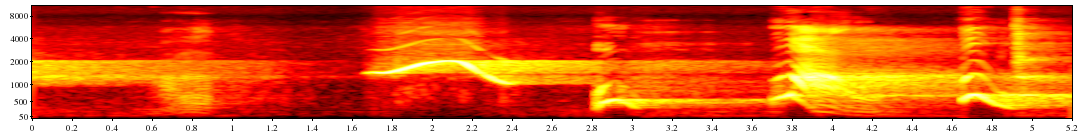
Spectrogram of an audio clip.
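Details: Common hill myna, subspecies intermedia, from Thailand, giving a loud rising-and-falling whistle, then a string of sliding, voice-like notes with buzzy onsets, indoors.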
